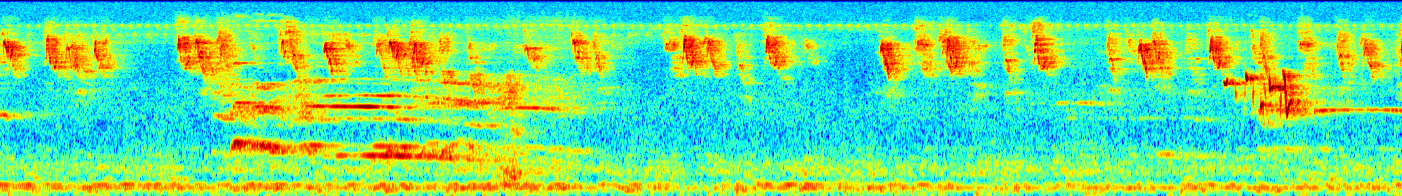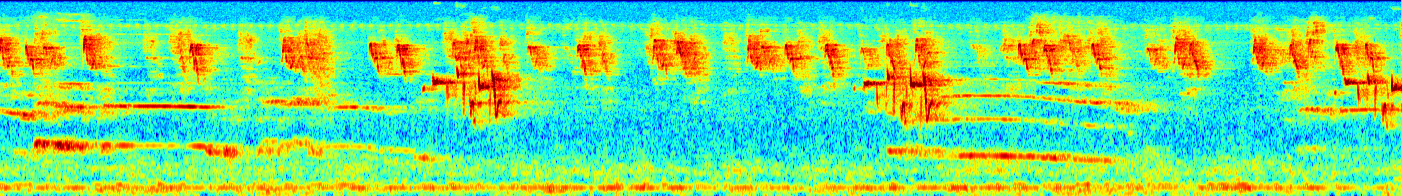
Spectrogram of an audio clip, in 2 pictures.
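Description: Faint birdsong: rapid high chirps and trills with whistled notes gliding down, the same kind of phrase coming back about every ten seconds, over a faint steady low hum.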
